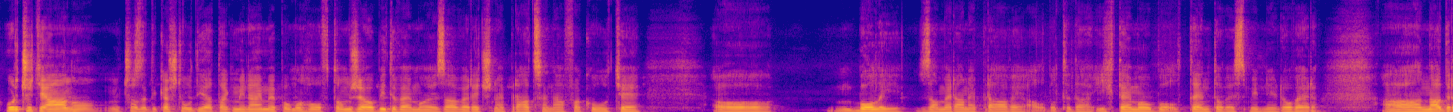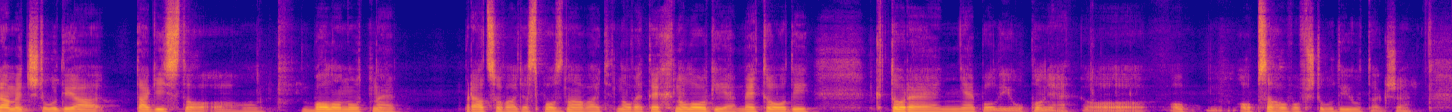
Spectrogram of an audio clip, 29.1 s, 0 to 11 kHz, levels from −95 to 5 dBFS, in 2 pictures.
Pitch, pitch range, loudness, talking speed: 100 Hz, 95-110 Hz, -22 LUFS, 110 wpm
